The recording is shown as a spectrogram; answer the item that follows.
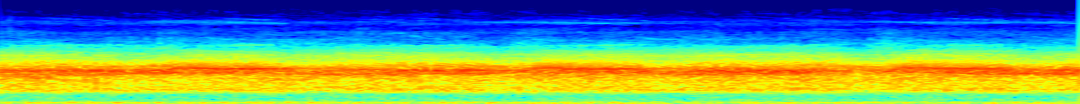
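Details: Night chorus of frogs and toads in Mexico, a continuous buzzing mid-pitched wall of calls that swells and eases gently about every two seconds, with no other clear sounds.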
